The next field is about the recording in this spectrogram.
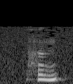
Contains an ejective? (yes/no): no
